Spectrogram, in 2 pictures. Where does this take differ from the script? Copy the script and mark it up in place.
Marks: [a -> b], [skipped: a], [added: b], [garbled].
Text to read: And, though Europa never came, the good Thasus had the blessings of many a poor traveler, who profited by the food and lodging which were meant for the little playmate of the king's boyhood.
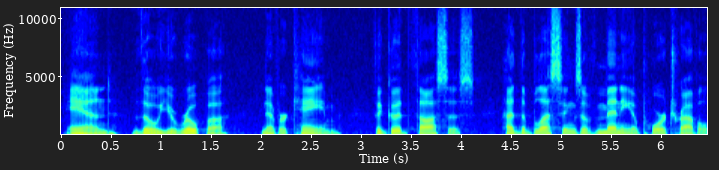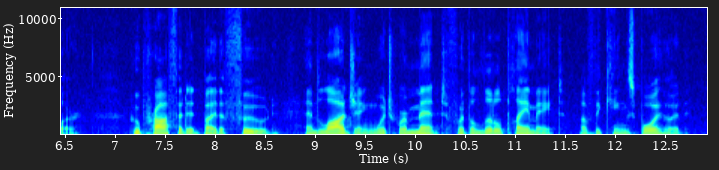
And, though Europa never came, the good Thasus had the blessings of many a poor traveler, who profited by the food and lodging which were meant for the little playmate of the king's boyhood.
